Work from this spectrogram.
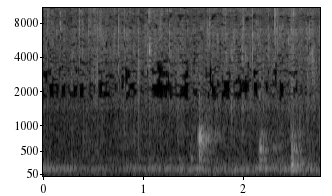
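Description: Roasted green tomatoes with a pinch of turmeric and salt stirred in a pan, soft sizzling with a few light knocks and scrapes from the spoon, quiet and close without talking.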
